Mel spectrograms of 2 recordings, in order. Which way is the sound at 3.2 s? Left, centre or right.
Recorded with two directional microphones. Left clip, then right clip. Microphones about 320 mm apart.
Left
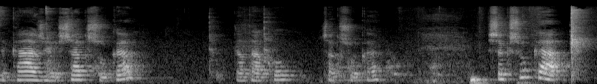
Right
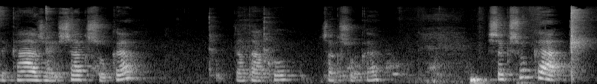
Centre.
